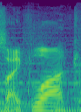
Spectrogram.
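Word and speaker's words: Psyche-Lock: attorney fandom has pretty much concluded that it's pronounced psych lock but when you look at the games and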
